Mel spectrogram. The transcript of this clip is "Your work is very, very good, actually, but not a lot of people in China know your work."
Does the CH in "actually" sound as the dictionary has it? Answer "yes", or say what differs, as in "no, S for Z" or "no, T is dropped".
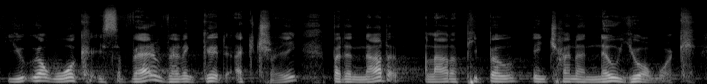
yes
